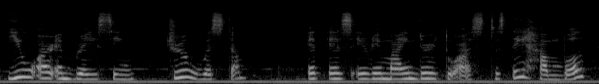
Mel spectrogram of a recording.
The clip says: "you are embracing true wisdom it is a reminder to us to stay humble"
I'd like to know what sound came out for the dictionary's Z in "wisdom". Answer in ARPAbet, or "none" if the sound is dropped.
S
